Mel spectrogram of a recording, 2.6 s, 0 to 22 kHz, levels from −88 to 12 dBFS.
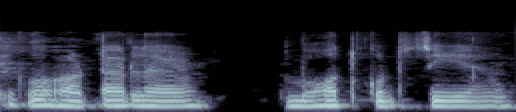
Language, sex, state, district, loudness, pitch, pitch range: Hindi, male, Bihar, Bhagalpur, -16 LUFS, 155 Hz, 150-160 Hz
